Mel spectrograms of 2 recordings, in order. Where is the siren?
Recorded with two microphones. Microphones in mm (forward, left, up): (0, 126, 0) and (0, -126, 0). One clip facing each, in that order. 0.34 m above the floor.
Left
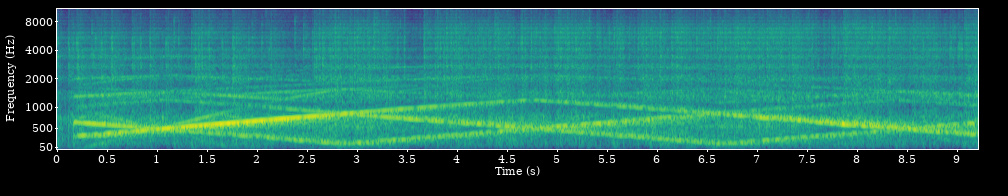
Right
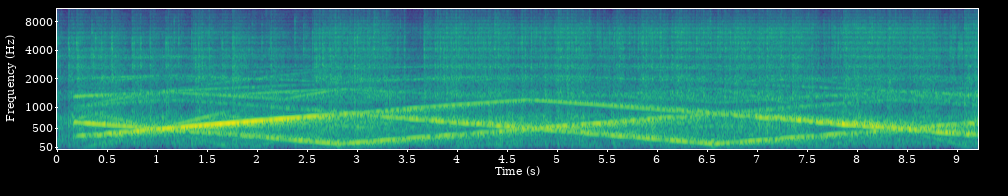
15° left (ahead or behind), 2.5 m; by 9.1 s 70° right (ahead or behind), 7 m.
